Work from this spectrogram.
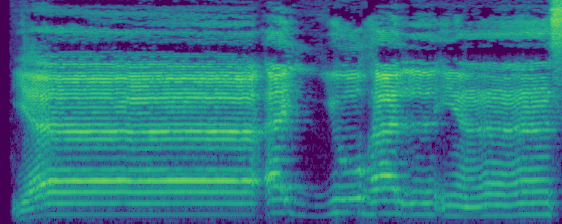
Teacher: Nun Sukun followed by Sin, tongue not touch.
